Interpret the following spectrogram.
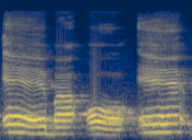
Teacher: উচ্চারণ যখন করেন তখন দেখেন জিহ্বা আ উচ্চারণের থেকে একটু উপরে গেছে। যেমন যেমন আপনি উচ্চারণ করে দেখেন এ অ আ এর চাইতে একটু উপরে না, তাই এটাকে বলা হচ্ছে নিম্ন মধ্য স্বরধ্বনি।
